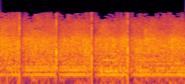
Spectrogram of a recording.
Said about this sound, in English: Let's give Him one more hand clap of praise tonight.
